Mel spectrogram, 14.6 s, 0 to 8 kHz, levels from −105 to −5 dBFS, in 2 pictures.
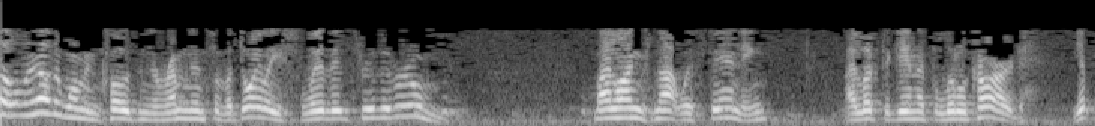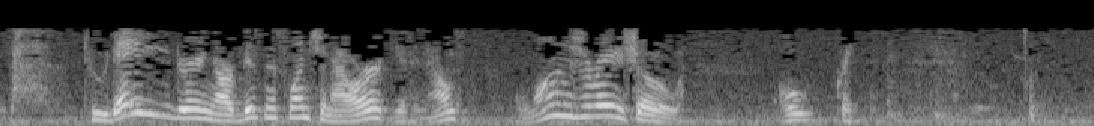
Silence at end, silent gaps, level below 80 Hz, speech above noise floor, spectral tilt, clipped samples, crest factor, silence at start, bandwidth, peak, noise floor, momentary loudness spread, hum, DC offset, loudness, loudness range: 0.05 s; none; -56 dBFS; 25 dB; -11.5 dB/octave; under 0.1%; 18 dB; 0 s; 4 kHz; -6 dBFS; -50 dBFS; 21 LU; none; under 0.1%; -25 LUFS; 9 LU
